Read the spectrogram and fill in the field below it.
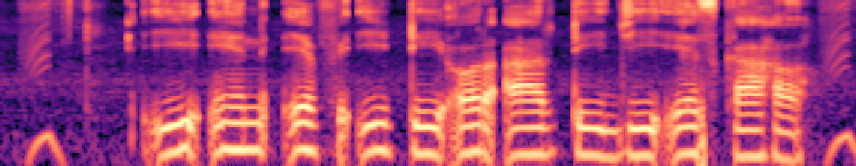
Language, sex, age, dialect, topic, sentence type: Bhojpuri, male, 18-24, Southern / Standard, banking, question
